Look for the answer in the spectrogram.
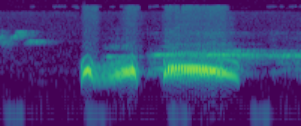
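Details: Loud, clear spotted dove coo played to attract wild doves: a short rising note sliding into a hum, then a longer steady throbbing coo that falls away at the end, with a thin higher tone running alongside.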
